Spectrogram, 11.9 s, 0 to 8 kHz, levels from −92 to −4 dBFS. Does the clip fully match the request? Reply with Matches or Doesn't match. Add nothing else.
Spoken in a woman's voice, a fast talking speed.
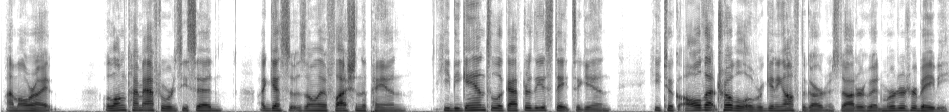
Doesn't match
